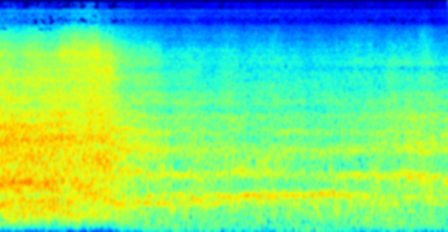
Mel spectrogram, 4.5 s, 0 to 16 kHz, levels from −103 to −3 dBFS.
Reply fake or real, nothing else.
fake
